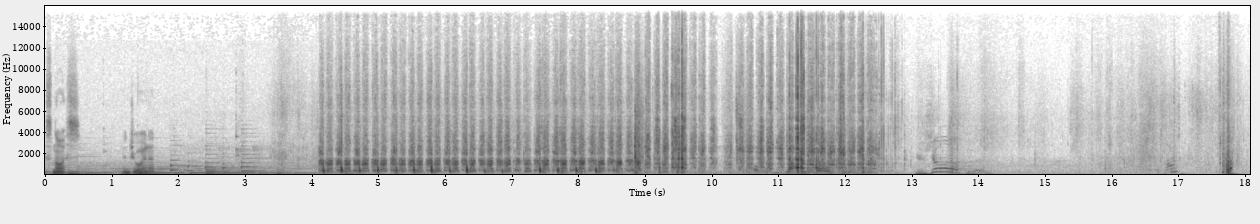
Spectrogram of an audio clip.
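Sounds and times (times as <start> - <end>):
hand saw cutting wood: 4.1 - 12.7.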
